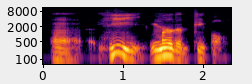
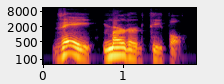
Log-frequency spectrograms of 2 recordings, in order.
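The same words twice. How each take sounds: First: Said in the usual way. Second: They punched hard and louder, slow; stress on THEY. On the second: Real, not acted. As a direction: lean hard on They, slowly. Contrasting who murdered.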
